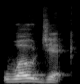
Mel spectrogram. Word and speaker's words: Wojcik: All right, I want to dive in a little more to Paxson Wojcik, which, by the way, I've been pronouncing that C, Wojcik. It's just Wojcik.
